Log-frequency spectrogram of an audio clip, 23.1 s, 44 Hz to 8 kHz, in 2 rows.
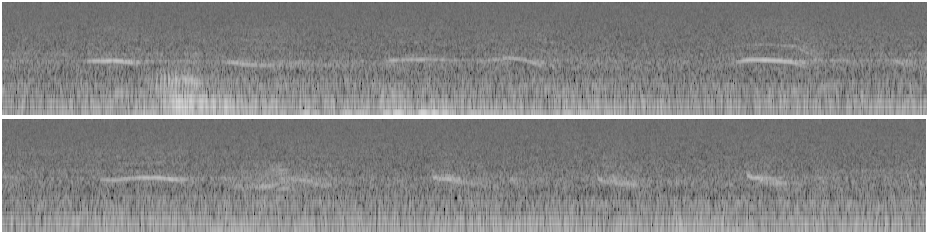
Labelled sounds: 9.7	10.0	humpback whale, 0.96 to 1.1 kHz

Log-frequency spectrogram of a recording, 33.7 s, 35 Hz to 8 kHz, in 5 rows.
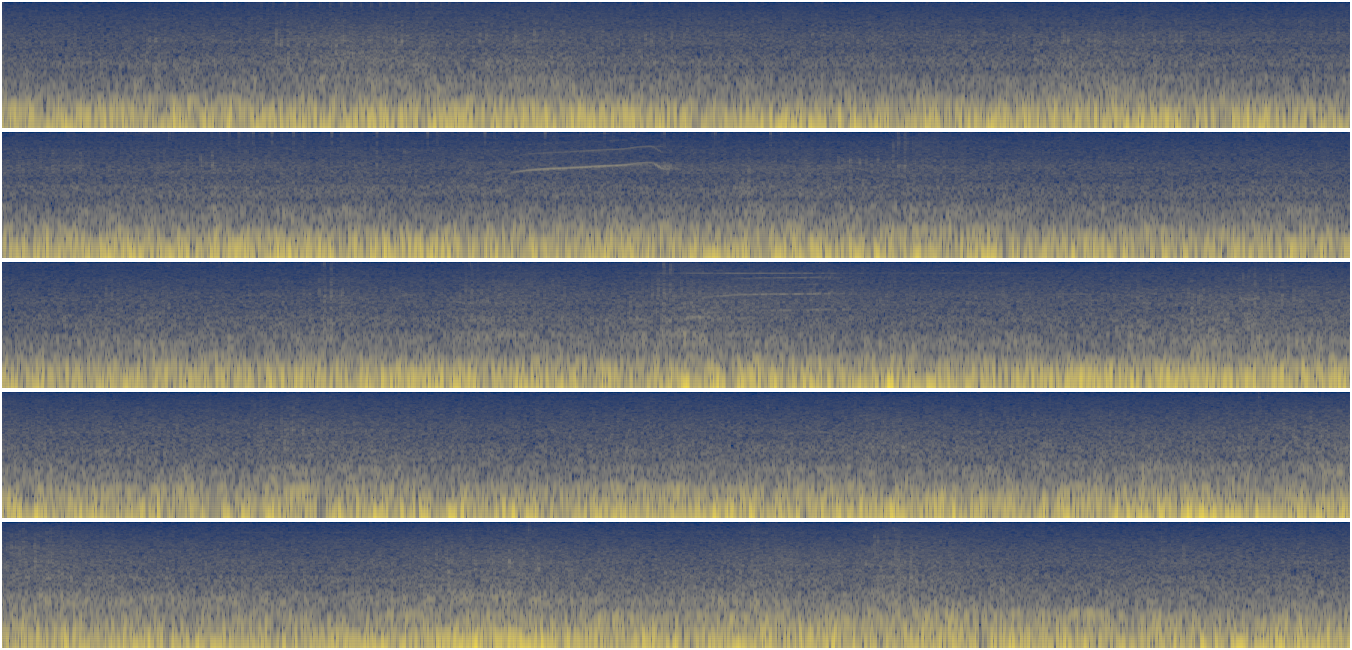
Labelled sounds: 9.2	10.2	killer whale, 1.4 to 5.6 kHz

